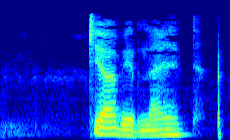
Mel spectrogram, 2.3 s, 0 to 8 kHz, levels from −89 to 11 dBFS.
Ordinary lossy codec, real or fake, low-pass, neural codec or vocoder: MP3, 24 kbps; fake; 7.2 kHz; codec, 16 kHz, 1 kbps, FunCodec, trained on LibriTTS, 50 frames a second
